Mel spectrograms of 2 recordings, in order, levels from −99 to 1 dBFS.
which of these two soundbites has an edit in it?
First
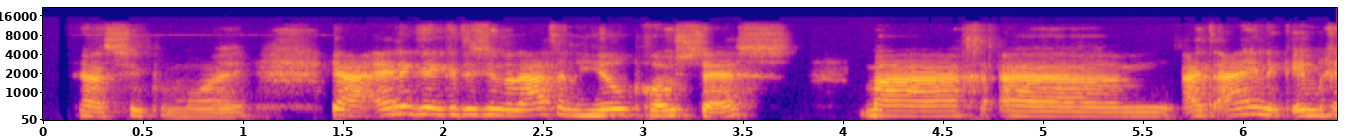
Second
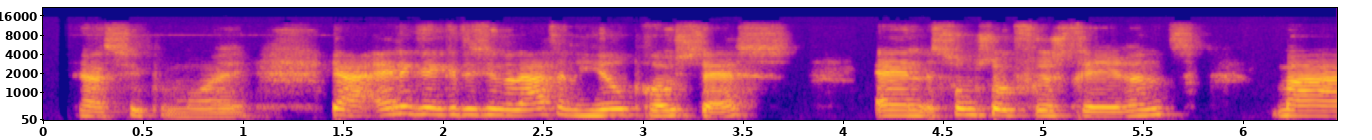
first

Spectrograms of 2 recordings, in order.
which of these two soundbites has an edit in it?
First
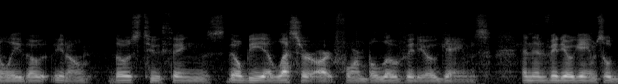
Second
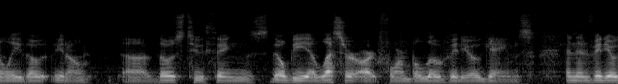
first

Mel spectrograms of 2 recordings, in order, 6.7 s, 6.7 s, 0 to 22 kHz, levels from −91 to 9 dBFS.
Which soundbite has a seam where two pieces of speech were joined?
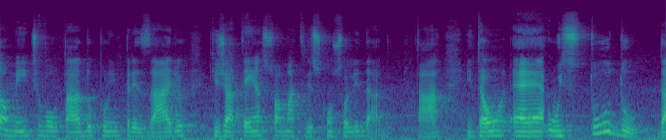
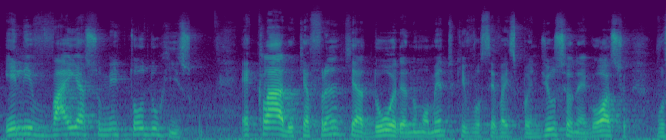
first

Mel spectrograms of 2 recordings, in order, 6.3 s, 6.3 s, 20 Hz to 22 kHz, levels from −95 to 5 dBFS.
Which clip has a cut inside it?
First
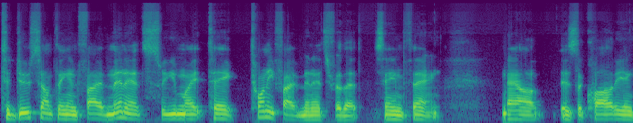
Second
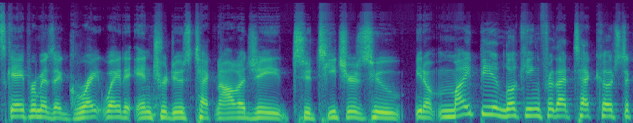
first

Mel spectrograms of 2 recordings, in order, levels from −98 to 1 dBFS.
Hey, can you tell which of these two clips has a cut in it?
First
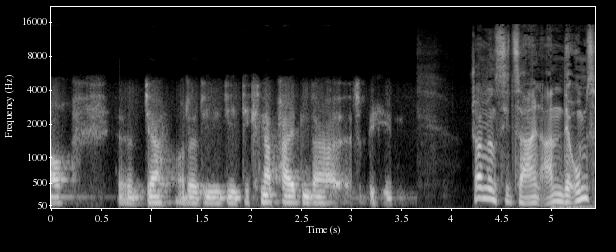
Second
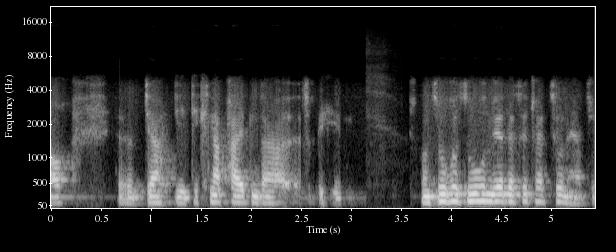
second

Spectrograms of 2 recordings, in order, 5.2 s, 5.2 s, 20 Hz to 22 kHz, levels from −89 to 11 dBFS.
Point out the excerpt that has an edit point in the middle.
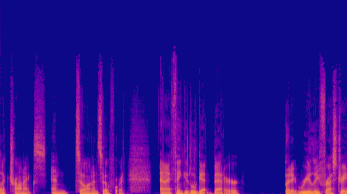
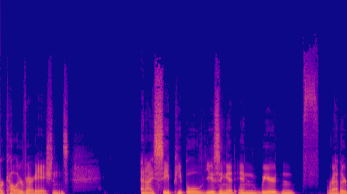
first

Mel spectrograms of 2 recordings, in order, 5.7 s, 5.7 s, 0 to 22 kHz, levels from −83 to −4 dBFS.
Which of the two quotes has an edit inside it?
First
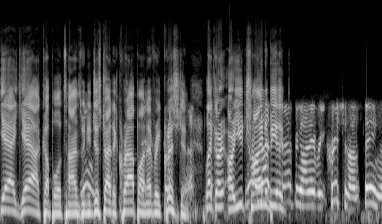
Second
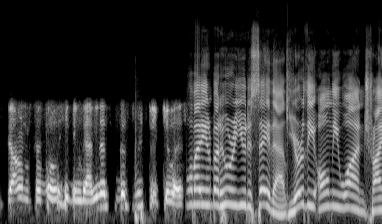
second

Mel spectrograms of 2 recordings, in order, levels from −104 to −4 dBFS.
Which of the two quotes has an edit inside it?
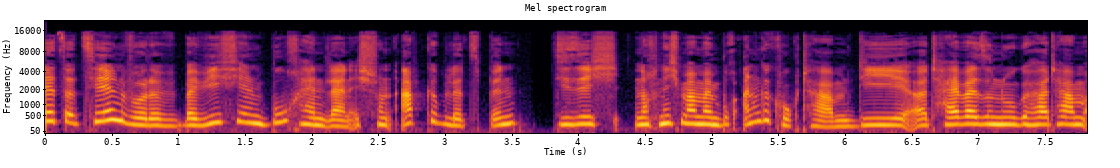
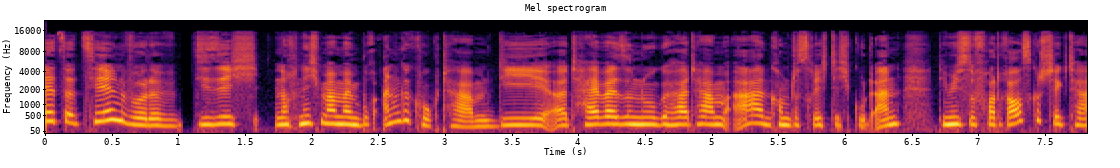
second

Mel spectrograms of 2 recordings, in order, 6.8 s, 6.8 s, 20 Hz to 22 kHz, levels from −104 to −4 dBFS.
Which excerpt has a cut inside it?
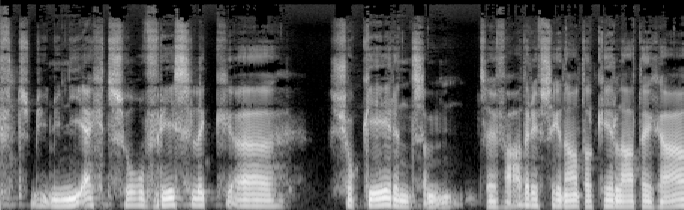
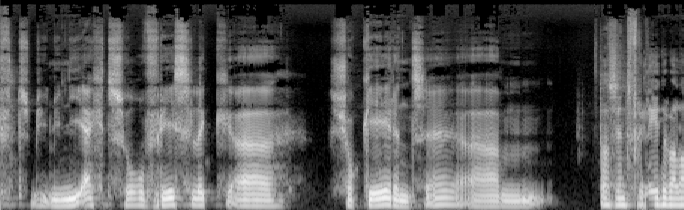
first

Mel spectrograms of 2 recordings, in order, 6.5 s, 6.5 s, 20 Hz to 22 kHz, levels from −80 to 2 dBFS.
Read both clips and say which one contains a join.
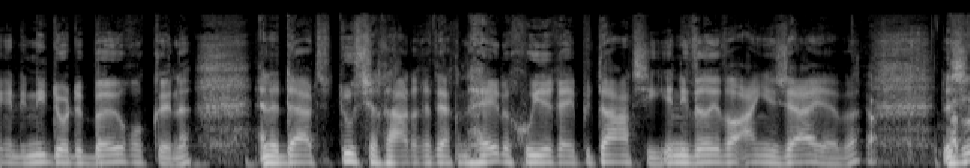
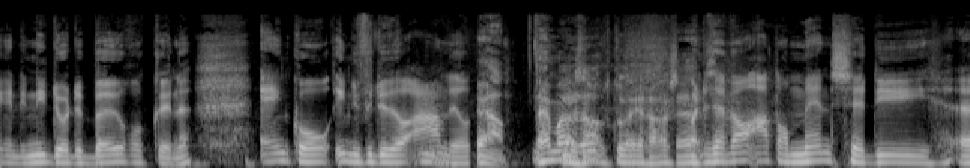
second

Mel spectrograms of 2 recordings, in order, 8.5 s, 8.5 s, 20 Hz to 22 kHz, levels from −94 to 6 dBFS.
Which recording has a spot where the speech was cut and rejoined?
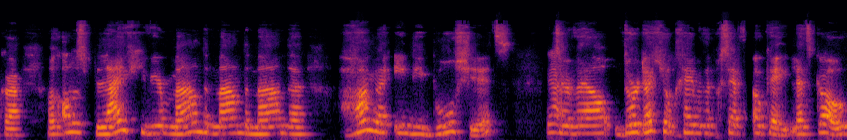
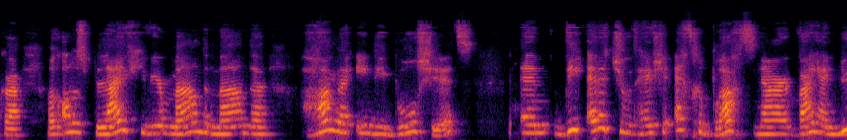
second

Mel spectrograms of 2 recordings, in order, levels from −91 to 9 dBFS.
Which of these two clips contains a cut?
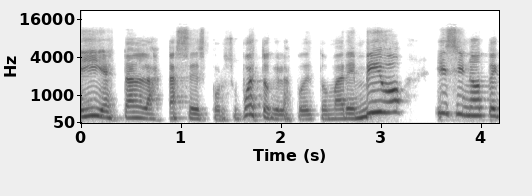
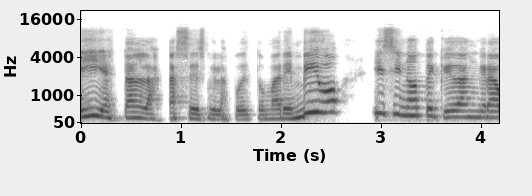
second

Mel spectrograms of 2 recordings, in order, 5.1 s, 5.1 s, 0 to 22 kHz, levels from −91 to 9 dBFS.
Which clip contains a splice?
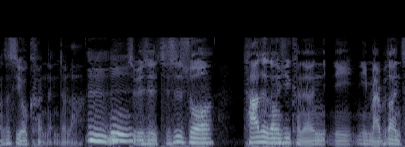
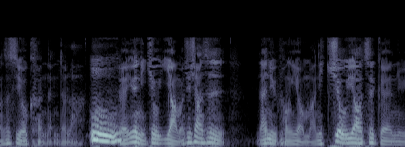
first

